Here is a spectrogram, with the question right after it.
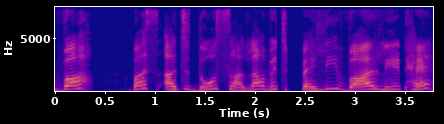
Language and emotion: Punjabi, surprised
